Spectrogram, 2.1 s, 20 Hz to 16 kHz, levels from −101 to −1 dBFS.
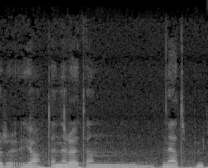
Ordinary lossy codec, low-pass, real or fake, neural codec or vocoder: Opus, 64 kbps; 14.4 kHz; real; none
